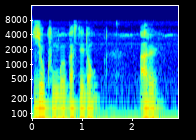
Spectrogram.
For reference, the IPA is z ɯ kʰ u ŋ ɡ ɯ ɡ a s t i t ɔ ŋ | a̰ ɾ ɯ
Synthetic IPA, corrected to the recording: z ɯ kʰ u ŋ b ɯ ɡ a s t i d ɔ ŋ | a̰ ɾ ɯ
